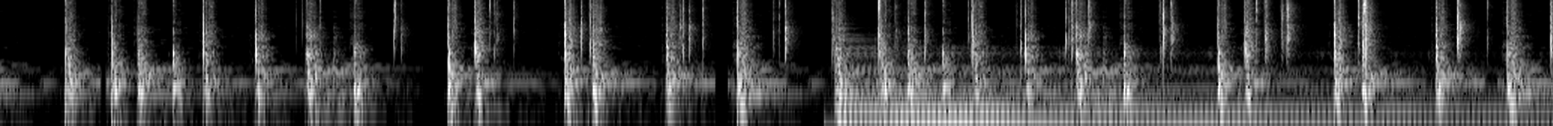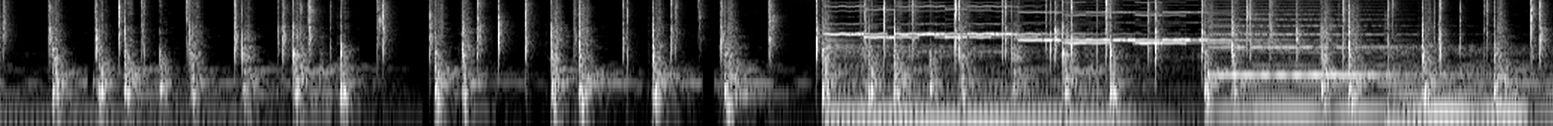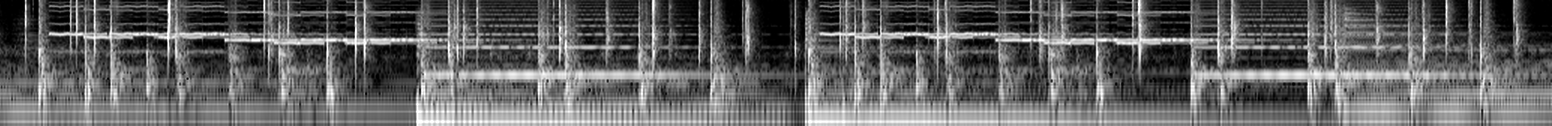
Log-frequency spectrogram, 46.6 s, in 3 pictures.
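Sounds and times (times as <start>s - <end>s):
hand clap: 0.7s - 46.4s
bass: 8.2s - 19.6s, 23.7s - 46.5s.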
